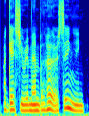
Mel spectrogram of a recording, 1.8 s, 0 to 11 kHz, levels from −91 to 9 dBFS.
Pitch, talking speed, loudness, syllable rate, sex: 180 Hz, 200 wpm, -14 LUFS, 5.6 syllables/s, female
